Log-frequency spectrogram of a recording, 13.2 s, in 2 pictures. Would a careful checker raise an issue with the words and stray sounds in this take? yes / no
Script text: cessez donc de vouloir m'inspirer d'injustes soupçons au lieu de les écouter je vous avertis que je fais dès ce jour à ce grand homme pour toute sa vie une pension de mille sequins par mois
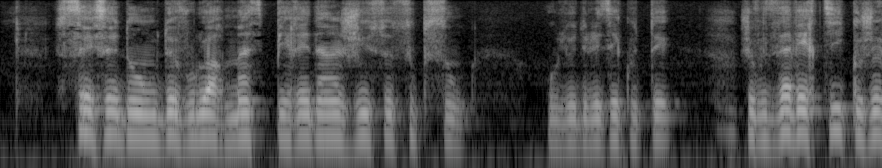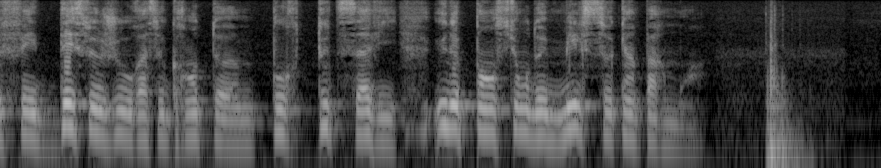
yes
